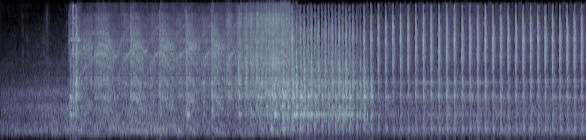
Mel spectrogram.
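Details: Subaru engine run out of oil multiple times; the owner thought it was a belt noise. The engine cranks and catches, then knocks hard and regularly about three times a second at idle. This is rod knock from worn bearings.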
